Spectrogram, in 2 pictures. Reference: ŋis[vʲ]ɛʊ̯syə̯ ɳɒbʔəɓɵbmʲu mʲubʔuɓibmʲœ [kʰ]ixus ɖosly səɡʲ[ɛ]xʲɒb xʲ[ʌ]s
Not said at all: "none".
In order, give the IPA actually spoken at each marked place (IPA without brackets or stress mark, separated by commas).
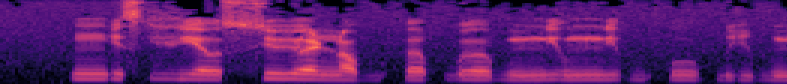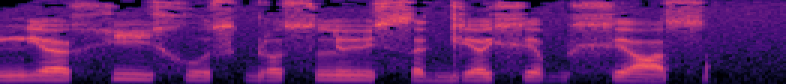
vʲ, x, œ, ɒ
